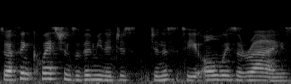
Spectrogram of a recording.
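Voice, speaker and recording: In a Scottish accent, a woman speaks fairly quickly at a medium pitch, somewhat breathy and with fairly even intonation, with audible room echo. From Scotland, Aberdeen. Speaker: scientist and biotech founder. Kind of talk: conference talk.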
